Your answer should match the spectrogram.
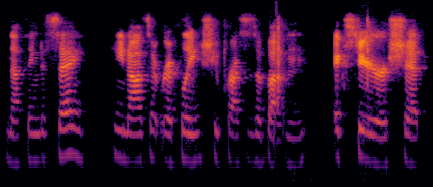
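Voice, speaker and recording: A woman's voice: on the low side, steady tone, moderate pace, bright, forceful tone, slight background noise. A woman narrating screenplay action descriptions in an amateur table read, on muffled lo-fi audio.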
